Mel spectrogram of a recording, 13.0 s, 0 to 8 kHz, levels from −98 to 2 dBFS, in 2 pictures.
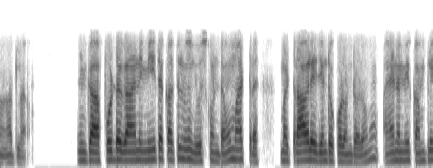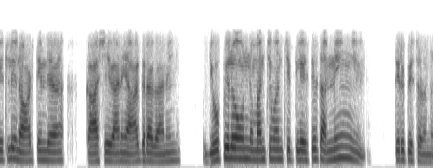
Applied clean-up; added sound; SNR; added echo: none; none; none; none.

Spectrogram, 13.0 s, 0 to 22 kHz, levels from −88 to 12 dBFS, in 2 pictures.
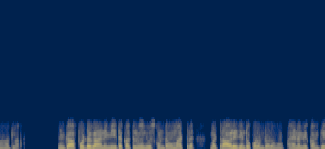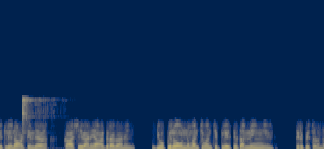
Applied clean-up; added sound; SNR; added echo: none; Tambourine; 12 dB; none.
